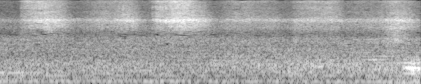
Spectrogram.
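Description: About five light, quick rubbing strokes as wallpaper glue is spread onto a surface.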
